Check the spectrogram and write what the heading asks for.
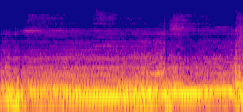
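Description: Loud heavy rock music from a band playing through a stage PA, with guitar, bass and drums.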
